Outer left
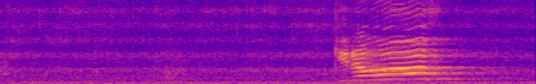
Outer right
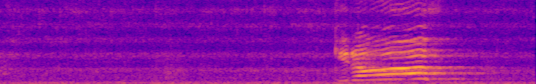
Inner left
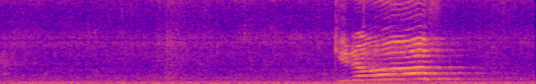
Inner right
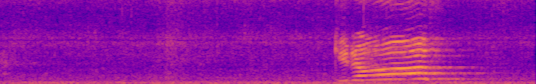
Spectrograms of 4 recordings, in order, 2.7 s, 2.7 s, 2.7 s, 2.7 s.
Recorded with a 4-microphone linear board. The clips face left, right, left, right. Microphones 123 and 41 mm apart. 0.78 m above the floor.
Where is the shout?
20° right (ahead or behind), 0.6 m.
